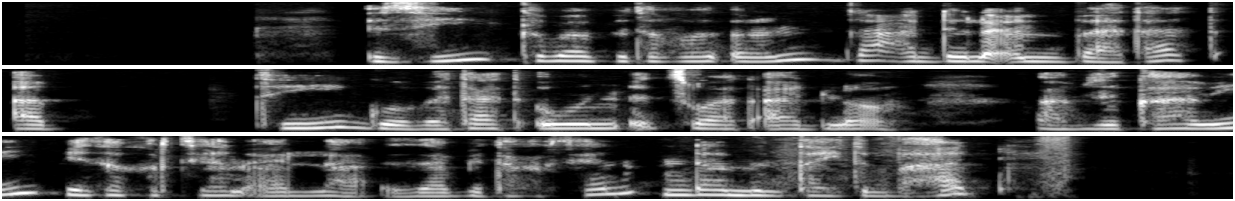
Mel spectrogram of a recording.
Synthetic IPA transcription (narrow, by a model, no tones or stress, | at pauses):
ʔɨzikʰɐβaβɨt̪ʰɐfɐt̪ʼɾunzaʕad̪ɐlṵʕɨmbat̪ʰat̪ʔaβ | t̪ʰiɡo̞βɐt̪ʰat̪ʔɨwʊnʔɨt͡sʼwat̪ad̪lo | ʔaβzikʰaβaβibe̞t̪ʰɐkɾɨst̪ʰijana̰lːaʔɨzabe̞t̪ʰɐkɾɨst̪ʰjanɨnd̪amɨnt̪ʰajt̪ʰɨbːahal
